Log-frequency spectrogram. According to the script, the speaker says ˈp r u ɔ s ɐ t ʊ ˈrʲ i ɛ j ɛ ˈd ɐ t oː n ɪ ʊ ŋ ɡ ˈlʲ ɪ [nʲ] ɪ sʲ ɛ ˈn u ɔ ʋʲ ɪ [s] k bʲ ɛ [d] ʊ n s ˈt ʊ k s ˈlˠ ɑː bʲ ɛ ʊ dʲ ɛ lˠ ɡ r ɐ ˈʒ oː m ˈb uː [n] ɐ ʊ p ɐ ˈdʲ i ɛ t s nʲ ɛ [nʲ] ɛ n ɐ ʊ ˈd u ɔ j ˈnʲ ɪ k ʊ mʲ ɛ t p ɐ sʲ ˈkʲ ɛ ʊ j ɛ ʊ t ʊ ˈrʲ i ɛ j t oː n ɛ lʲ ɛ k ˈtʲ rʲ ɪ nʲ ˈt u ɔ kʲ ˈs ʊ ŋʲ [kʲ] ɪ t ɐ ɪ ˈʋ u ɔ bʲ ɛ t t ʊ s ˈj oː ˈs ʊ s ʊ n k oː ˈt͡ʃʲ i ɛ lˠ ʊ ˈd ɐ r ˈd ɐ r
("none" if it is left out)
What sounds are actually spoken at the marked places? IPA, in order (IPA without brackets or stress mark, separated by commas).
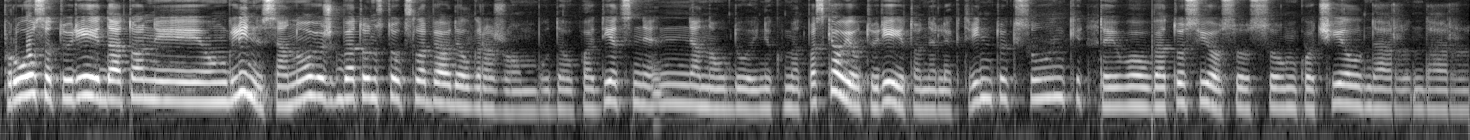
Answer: nʲ, ʃ, t, d, nʲ, kʲ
